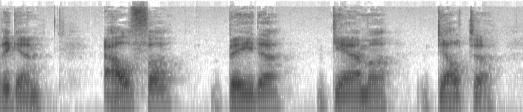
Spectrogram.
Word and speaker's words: delta: sound it's called a delta and so Delta is pronounced like the D in the English word dog and the next letter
